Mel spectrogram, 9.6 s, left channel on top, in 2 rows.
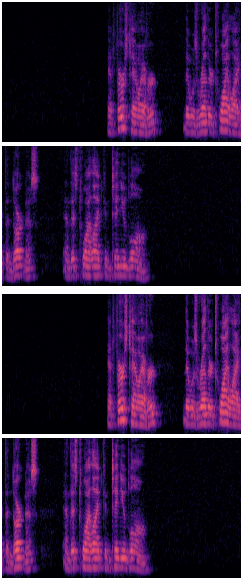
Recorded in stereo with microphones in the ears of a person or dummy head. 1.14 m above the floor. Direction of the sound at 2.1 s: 45° right (ahead or behind).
